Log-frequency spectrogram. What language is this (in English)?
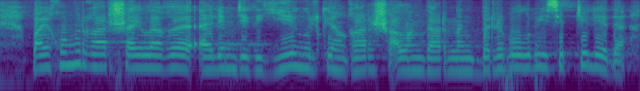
Kazakh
